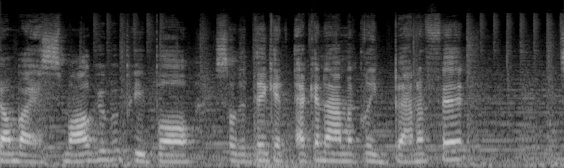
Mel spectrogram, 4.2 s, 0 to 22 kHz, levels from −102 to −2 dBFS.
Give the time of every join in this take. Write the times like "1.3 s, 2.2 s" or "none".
none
